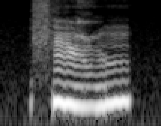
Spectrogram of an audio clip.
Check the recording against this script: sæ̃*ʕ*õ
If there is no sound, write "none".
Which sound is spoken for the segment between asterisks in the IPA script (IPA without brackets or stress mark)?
ʕ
